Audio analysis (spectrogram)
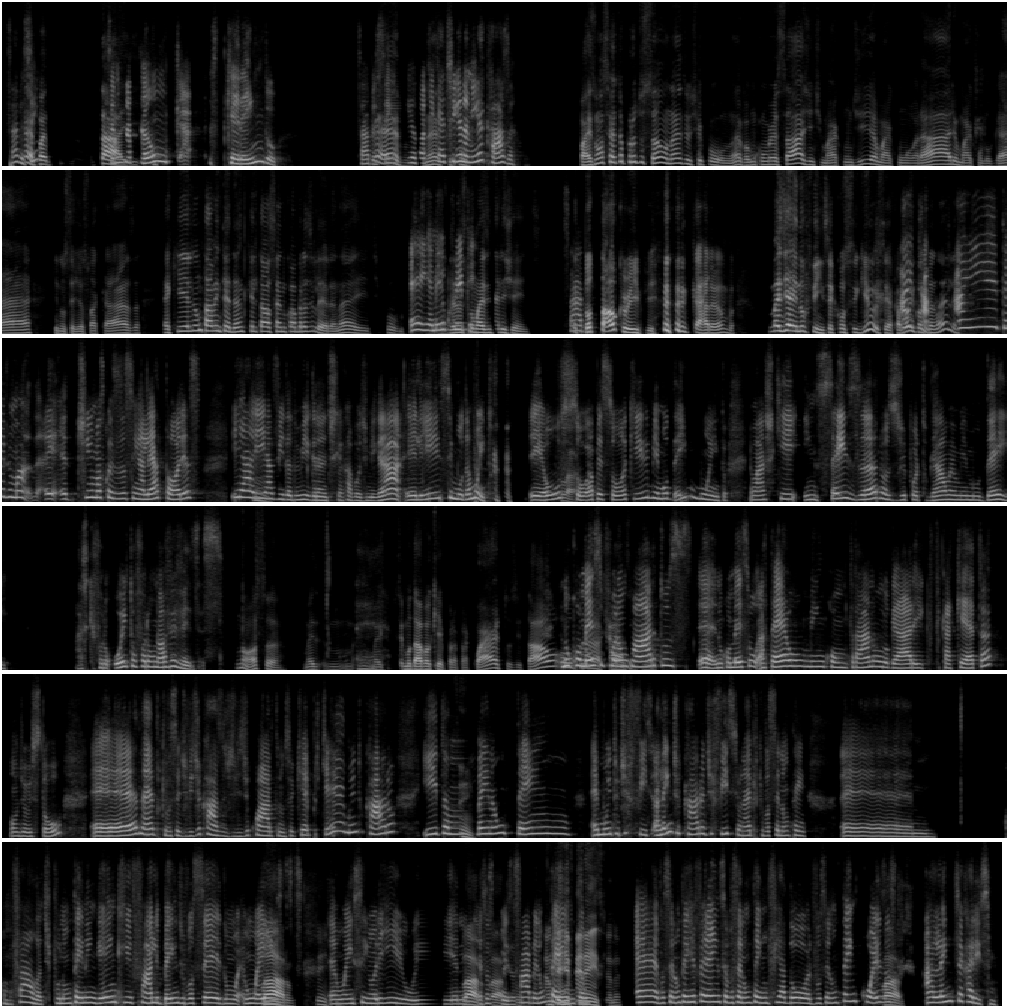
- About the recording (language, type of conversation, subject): Portuguese, podcast, Qual encontro com um morador local te marcou e por quê?
- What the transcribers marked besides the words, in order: unintelligible speech; tapping; in English: "creepy"; in English: "creepy"; laugh; chuckle; lip smack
